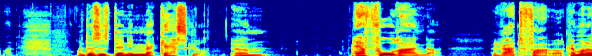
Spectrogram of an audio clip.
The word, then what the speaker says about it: McCaskill: Danny McCaskill, der Schotte. McCaskill. Ähm, könnte man ihn noch, noch äh, schottischer aussprechen vielleicht. Deutsche würden ja sagen Mac Askill.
